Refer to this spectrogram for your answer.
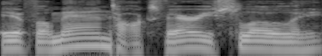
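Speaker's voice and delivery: plain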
